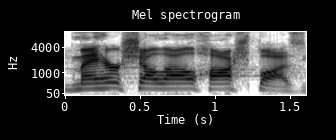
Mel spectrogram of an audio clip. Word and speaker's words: Maher-Shalal-Hash-Baz: But this child would be named Maher-Shalal-Hash-Baz. Yes, that's how you pronounce it.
